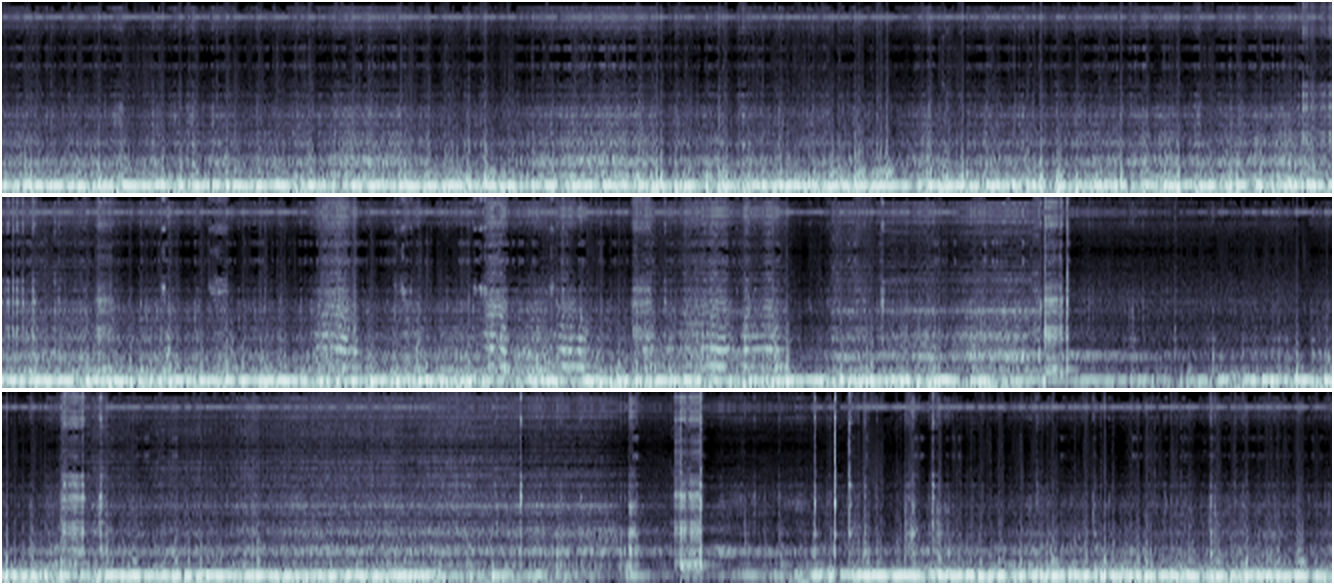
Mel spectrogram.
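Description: Steady muffled rumble of wind and road vibration on a handlebar-mounted GoPro camera as a bicycle rides along a city street in traffic. The rumble eases off twice in the second half as the bike slows.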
